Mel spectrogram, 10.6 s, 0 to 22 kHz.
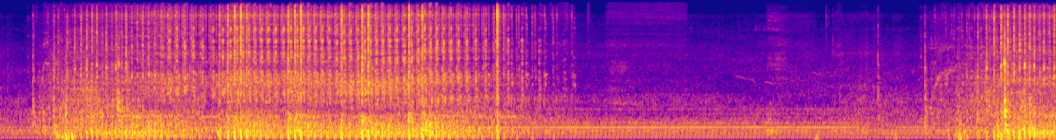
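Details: Atco Balmoral cylinder mower, unrun for 9 years, oil black but at level: small engine catches on carburettor spray in the carb throat, runs rough a few seconds, then dies; dirty carburettor needs removing and cleaning.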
